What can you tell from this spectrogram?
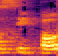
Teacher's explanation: quando eu falo cipó, chamando como se fosse uma pessoa, o que demora mais é o quê? É o pó. Então, a sílaba tônica, pó.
